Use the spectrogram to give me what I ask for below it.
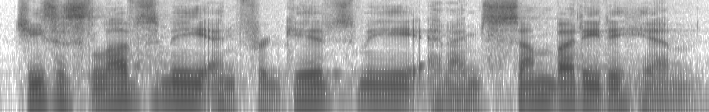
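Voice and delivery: soft, low self-talk; inner voice. Retold or imitated. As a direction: quietly reassure yourself. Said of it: "and say".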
